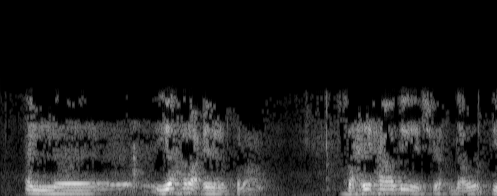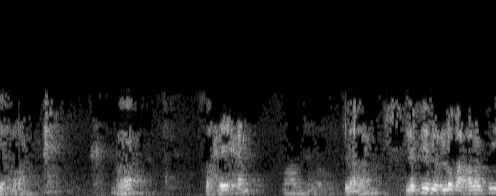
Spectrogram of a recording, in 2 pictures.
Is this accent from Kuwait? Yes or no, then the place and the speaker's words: yes; Kuwait; يعني شيء بديع عندنا في الكويت الحمد لله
